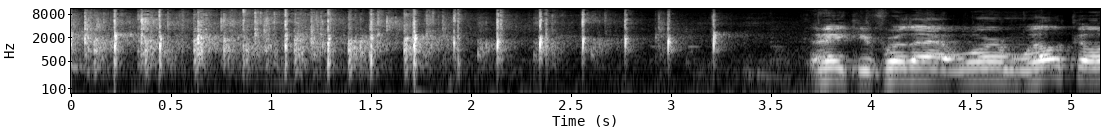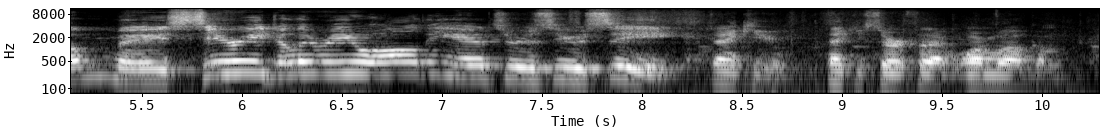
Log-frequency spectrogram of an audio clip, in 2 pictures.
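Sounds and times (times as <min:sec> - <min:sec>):
live audience applause welcoming a comedy act on stage: 0:00.0 - 0:03.4
speech: 0:03.7 - 0:10.2.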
